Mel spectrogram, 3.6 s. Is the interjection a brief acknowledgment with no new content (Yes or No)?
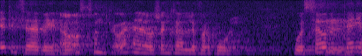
Yes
